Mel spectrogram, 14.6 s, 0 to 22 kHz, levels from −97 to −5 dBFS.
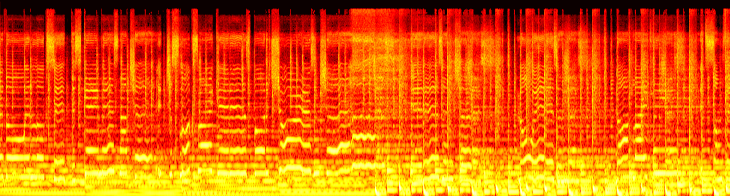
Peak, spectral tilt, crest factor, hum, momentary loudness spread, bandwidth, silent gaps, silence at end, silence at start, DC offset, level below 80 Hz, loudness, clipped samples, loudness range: -4 dBFS; -5 dB/octave; 12 dB; none; 3 LU; 18 kHz; none; 0 s; 0 s; under 0.1%; -26 dBFS; -17 LUFS; under 0.1%; 2 LU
